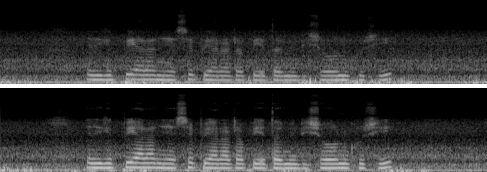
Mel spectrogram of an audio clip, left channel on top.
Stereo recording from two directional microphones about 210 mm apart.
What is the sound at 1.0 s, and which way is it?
A woman's voice, 20° right (ahead or behind).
